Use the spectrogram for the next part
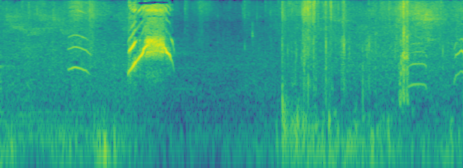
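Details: A baby monkey gives a loud, arched squeal that rises and falls for about half a second, with shorter, softer descending peeps before and after it and faint rustling in the background.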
